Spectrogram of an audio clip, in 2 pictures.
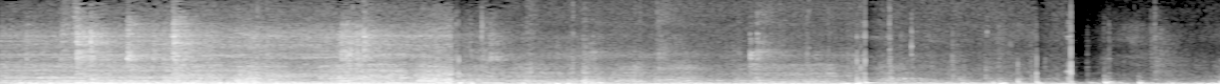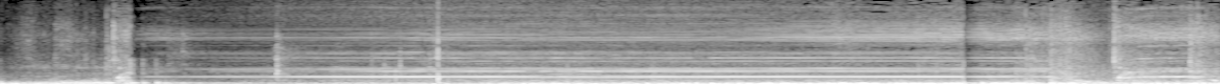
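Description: An electric pallet truck hums and whines as it moves.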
